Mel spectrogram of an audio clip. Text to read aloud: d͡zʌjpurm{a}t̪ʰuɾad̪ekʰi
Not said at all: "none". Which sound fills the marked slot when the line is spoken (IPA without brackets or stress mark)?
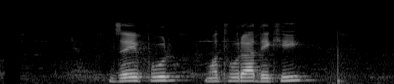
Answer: ʌ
